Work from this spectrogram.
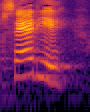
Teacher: Por exemplo, a palavra série. Veja que na hora de eu pronunciar, o I fica um pouquinho mais fraco. Eu falo série, o E se destaca. E aqui eu não separo, a sílaba ela tem que ficar assim, na separação em sílabas as duas ficam juntas. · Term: ditongo crescente oral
